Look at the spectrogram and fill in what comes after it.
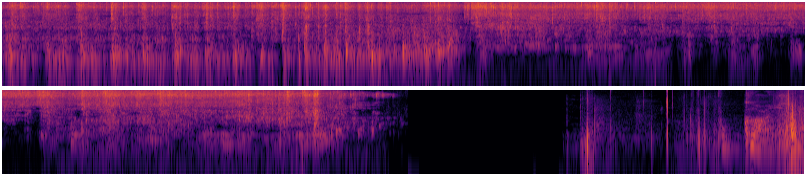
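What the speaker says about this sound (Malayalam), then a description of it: "നമ്മൾ വെള്ളം നിറച്ചുകൊണ്ടിരിക്കുകയാണ്" Water pours steadily into a container for about eight seconds as a continuous rushing, splashing gush. It stops abruptly, leaving near silence broken by a few faint knocks and drips.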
